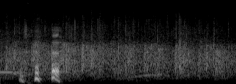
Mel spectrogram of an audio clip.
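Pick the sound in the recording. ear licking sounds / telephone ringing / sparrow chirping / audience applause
audience applause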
